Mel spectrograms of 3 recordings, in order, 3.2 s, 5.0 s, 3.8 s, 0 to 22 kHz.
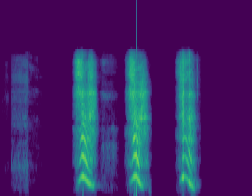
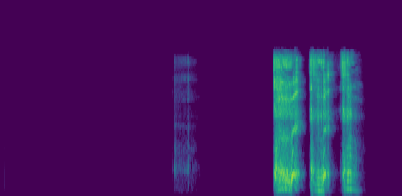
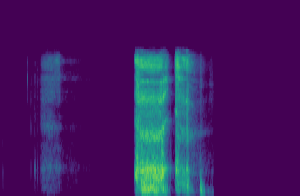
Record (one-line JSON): {"exhalation_length": "3.2 s", "exhalation_amplitude": 30729, "exhalation_signal_mean_std_ratio": 0.35, "three_cough_length": "5.0 s", "three_cough_amplitude": 32768, "three_cough_signal_mean_std_ratio": 0.28, "cough_length": "3.8 s", "cough_amplitude": 31876, "cough_signal_mean_std_ratio": 0.31, "survey_phase": "beta (2021-08-13 to 2022-03-07)", "age": "18-44", "gender": "Female", "wearing_mask": "No", "symptom_cough_any": true, "symptom_runny_or_blocked_nose": true, "symptom_sore_throat": true, "symptom_headache": true, "symptom_onset": "3 days", "smoker_status": "Ex-smoker", "respiratory_condition_asthma": false, "respiratory_condition_other": false, "recruitment_source": "Test and Trace", "submission_delay": "2 days", "covid_test_result": "Positive", "covid_test_method": "ePCR"}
